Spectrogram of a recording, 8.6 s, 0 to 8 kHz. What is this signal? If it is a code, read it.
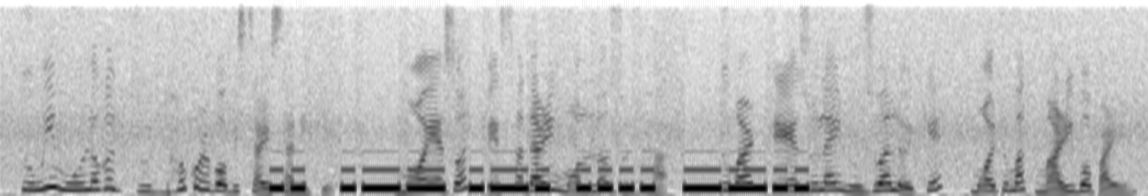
Morse code, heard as a keyed tone, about 15 wpm, 370 Hz, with speech in Assamese. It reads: IWRHZ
